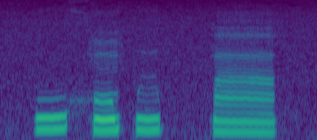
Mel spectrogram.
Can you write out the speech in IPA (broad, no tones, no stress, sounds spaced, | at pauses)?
u x ɔ̃ p ɨ pː ã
